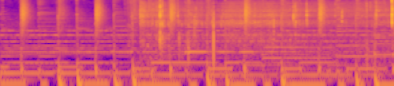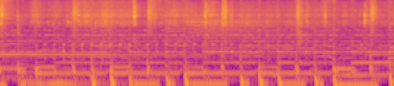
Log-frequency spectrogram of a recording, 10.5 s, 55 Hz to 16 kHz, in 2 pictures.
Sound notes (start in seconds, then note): 3.5 tent clip sound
